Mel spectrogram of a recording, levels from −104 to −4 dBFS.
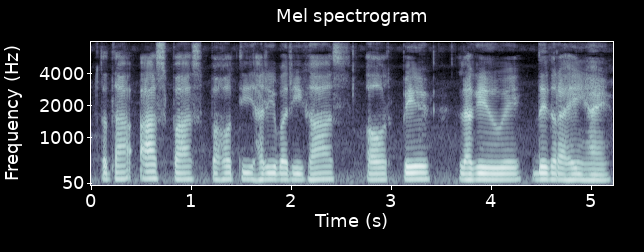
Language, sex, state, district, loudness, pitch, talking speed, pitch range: Hindi, male, Uttar Pradesh, Saharanpur, -19 LUFS, 125 Hz, 170 wpm, 125-130 Hz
